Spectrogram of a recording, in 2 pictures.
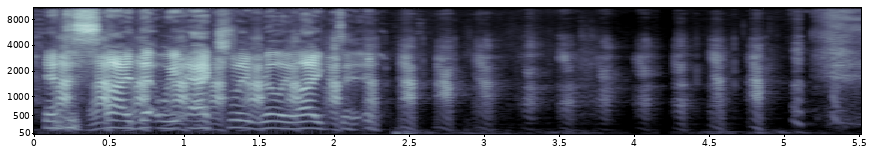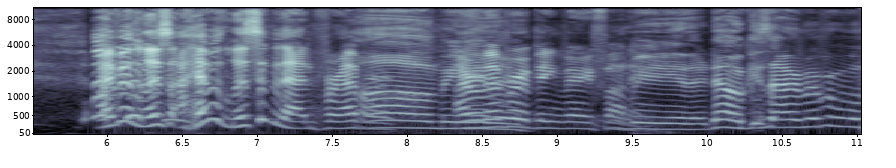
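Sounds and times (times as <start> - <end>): breathy snickering laughter: 0.0 - 5.5.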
